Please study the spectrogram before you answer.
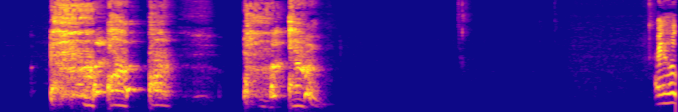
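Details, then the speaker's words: Adult getting over a cold, coughing off camera during a live stream: a short run of harsh, forceful coughs with a throat-clearing quality, then quiet. "didn't hear the coughing i hope that muted i think it did oh oh shoot i'm gonna cough again hold on"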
